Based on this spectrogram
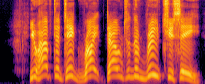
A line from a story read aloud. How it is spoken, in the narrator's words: shouted the doctor to his departing back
